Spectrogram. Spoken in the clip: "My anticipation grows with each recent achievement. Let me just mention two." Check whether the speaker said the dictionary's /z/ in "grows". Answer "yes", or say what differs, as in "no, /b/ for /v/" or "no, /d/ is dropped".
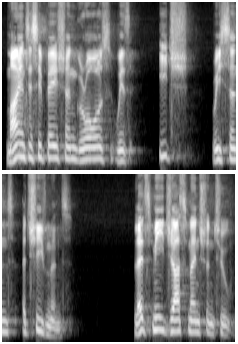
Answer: yes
